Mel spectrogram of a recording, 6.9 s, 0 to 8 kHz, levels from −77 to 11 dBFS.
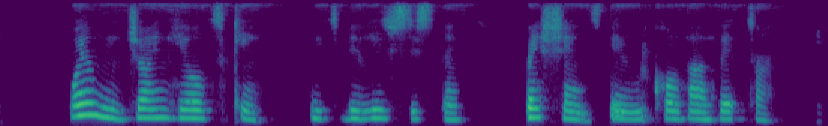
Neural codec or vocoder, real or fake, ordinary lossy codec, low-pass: codec, 24 kHz, 0.9 kbps, WavTokenizer, medium music audio release; fake; none; 7.2 kHz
